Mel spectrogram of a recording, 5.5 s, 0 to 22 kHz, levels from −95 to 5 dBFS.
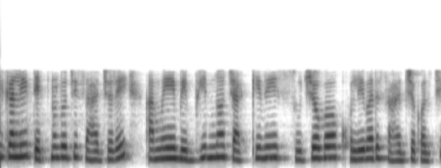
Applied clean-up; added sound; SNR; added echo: neural mask model DeepFilterNet 3.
